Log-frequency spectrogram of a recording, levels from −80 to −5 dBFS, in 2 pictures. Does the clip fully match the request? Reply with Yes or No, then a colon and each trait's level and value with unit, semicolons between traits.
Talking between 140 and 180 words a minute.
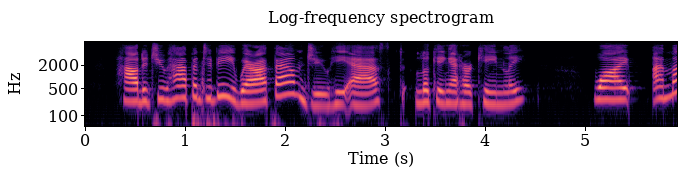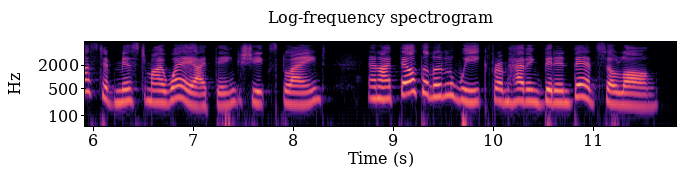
No: fast, 205 wpm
